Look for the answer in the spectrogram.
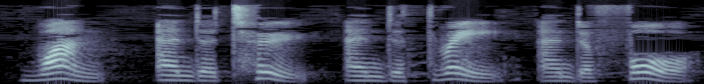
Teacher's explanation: the words I'm stressing are the numbers 1, 2, 3, 4. The less important words are squeezed in between the beats.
